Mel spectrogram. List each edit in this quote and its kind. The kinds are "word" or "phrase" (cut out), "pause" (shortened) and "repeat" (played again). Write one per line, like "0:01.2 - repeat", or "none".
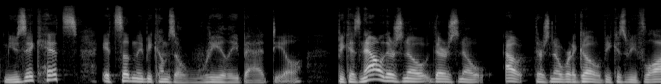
none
